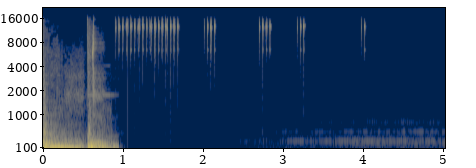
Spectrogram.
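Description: Short soft beeps tick several times.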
